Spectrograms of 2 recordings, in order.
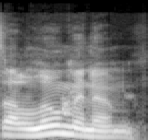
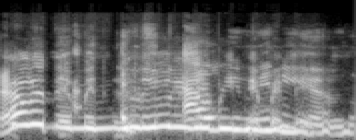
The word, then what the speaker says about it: aluminium: It's aluminum. You make it all hard. Aluminium.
